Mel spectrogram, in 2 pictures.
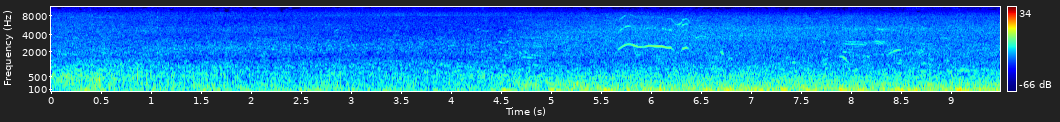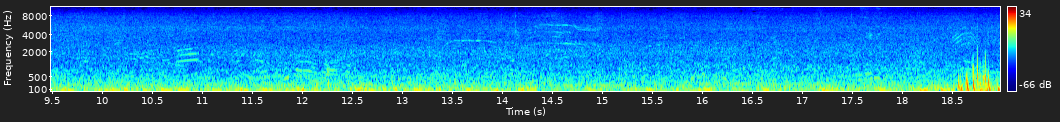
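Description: A crowd of people chatter in the distance.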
